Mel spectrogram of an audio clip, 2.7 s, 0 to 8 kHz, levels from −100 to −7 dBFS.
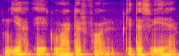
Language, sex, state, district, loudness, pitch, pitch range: Hindi, male, Bihar, Patna, -18 LUFS, 105 Hz, 100-115 Hz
